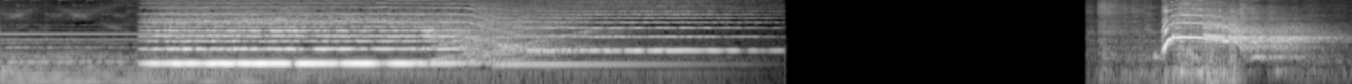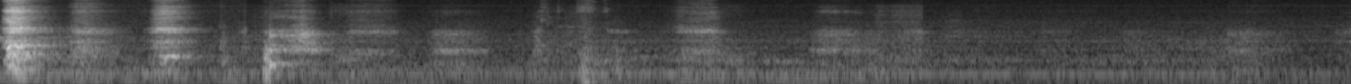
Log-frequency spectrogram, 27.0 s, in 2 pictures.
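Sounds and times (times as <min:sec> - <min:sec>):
woman breathing heavily: 0:13.6 - 0:15.6, 0:16.2 - 0:18.5, 0:20.2 - 0:21.0, 0:21.6 - 0:23.2, 0:23.9 - 0:27.0.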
